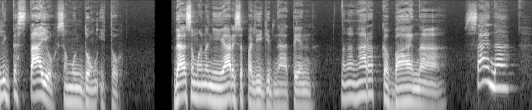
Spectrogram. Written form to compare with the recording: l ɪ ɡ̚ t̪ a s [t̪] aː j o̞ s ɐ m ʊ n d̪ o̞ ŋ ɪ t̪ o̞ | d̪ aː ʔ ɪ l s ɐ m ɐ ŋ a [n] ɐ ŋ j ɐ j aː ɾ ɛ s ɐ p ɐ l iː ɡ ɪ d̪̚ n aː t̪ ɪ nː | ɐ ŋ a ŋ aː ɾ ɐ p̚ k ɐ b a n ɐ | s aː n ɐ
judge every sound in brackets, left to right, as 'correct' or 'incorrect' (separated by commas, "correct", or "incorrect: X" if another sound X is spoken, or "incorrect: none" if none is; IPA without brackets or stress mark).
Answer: correct, correct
